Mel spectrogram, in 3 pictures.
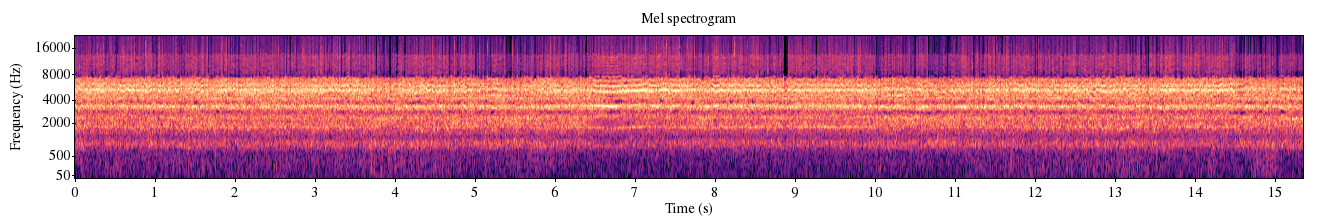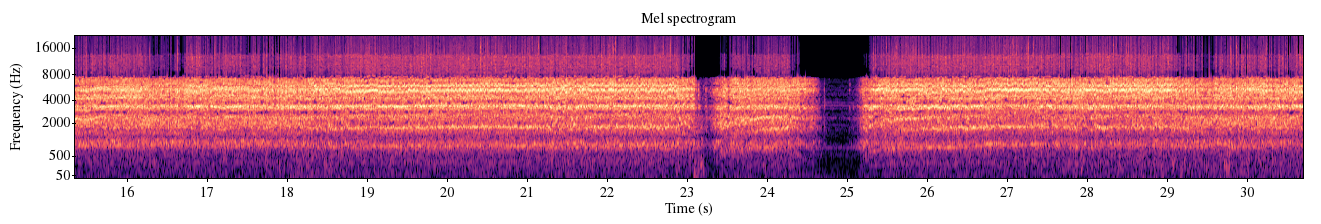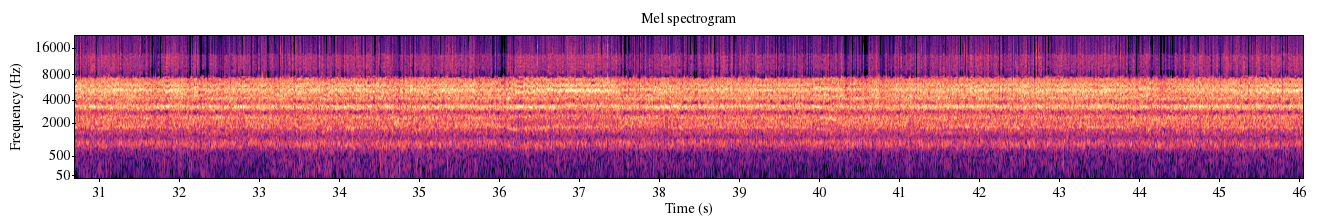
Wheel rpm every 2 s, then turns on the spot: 230, 230, 230, 230, 230, 230, 230, 220, 230, 220, 210, 160, 100, 220, 230, 230, 230, 230, 230, 230, 230, 240, 230.
none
